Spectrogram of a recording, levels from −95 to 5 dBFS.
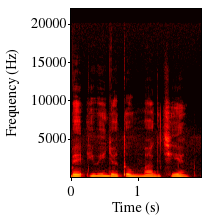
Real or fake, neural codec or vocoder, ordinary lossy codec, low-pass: real; none; none; none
